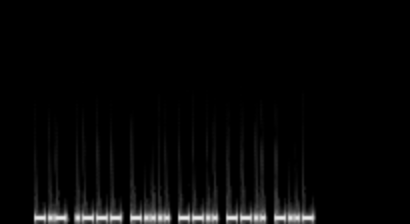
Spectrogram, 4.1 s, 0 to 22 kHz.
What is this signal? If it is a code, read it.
Morse code, heard as a keyed tone, about 36 wpm, 700 Hz. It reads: KJ6ZZX
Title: USA Call Signs - 6 Characters - Repeated 2x - 35wpm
